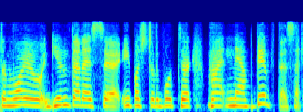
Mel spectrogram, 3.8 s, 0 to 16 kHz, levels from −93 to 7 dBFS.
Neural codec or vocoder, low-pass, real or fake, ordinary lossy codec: codec, 16 kHz, 0.5 kbps, X-Codec, HuBERT features, trained on general audio; 7.2 kHz; fake; MP3, 96 kbps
